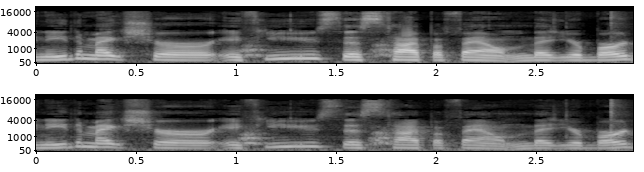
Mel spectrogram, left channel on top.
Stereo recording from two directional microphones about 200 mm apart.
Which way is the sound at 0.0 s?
25° left (ahead or behind).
